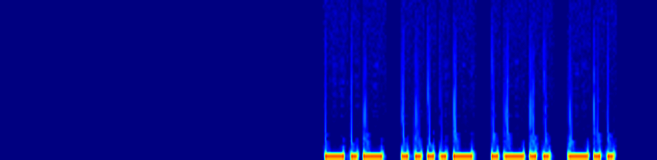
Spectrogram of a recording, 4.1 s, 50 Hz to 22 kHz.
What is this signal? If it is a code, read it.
Morse code, heard as a keyed tone, about 30 wpm, 700 Hz. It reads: K4LD
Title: USA Call Signs - 4 Characters - 30wpm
